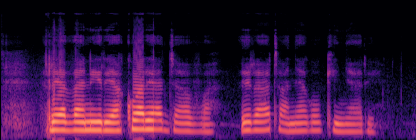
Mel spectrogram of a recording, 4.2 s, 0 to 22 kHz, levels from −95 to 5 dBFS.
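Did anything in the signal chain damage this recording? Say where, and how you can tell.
Yes. Between 0.52 and 0.76 s, and again from 1.32 to 1.44 s, the loudest syllables turn harsh and crackly, the likely result of microphone overload. Peaks drive about 4 dB past the converter's ceiling and get their tops sheared off, more heavily in the second burst.

Right after clipped peaks, at 0.54 s and 1.53 s, level and background drop together in one step, by about 4 dB and then about 7 dB. That points to a microphone volume stepped down, likely by the call software reacting to the clipping.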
